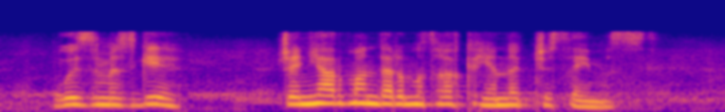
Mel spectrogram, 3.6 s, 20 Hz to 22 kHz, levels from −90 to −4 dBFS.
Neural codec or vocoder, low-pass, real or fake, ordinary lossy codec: codec, 16 kHz, 0.8 kbps, ZipCodec; none; fake; none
